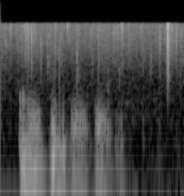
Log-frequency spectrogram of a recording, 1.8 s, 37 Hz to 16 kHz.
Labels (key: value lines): label: biophony
recorder: SoundTrap 500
